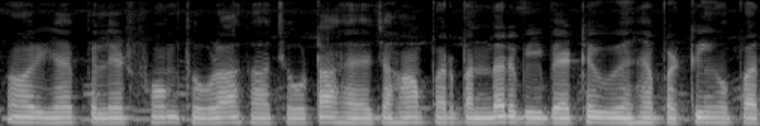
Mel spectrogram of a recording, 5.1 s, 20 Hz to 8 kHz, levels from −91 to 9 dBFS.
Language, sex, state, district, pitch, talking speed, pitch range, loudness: Hindi, male, Uttar Pradesh, Jalaun, 115 Hz, 190 wpm, 115-120 Hz, -24 LUFS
